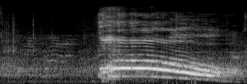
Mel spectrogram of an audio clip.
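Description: Young men shout and cheer loudly.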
